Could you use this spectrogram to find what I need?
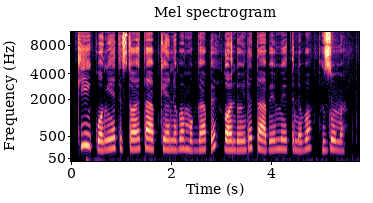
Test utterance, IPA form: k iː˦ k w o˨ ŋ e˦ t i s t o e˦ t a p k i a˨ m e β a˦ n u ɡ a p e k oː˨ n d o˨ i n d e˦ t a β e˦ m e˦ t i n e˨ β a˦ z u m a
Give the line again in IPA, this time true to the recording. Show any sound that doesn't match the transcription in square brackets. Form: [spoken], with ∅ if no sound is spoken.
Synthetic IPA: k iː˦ k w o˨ ŋ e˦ t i s t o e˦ t a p k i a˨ [n] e β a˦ [m] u ɡ a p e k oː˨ n d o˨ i n d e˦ t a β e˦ m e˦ t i n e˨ β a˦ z u m a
